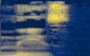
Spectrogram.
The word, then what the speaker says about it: Ms.: 啊，所以我们通常不太了解对方是否已婚或者是未婚，那这个时候我们可以用什么呢？Ms. 就是个 M 后面一个 S，读音读作 Ms. 那么可以直呼他的名，比如我知道他姓李，我说 Ms. Lee，就是李女士啊，就称为女士或者 Madam 啊，Madam。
